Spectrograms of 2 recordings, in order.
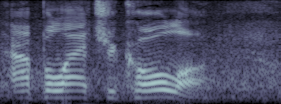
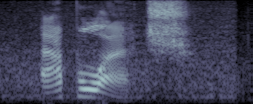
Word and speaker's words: Apalachicola: I had trouble pronouncing it. I had to look that up online just to get the proper pronunciation. Apalachicola, or as some locals call it, Appalach.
